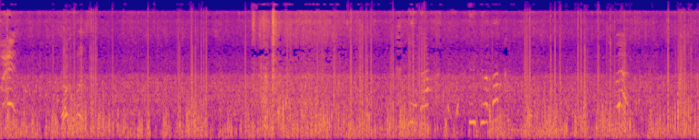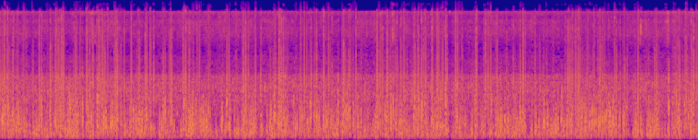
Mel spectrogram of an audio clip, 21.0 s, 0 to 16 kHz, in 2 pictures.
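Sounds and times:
wind buffeting microphone: 0.0 - 20.9
water splashing in pool: 3.7 - 7.8.

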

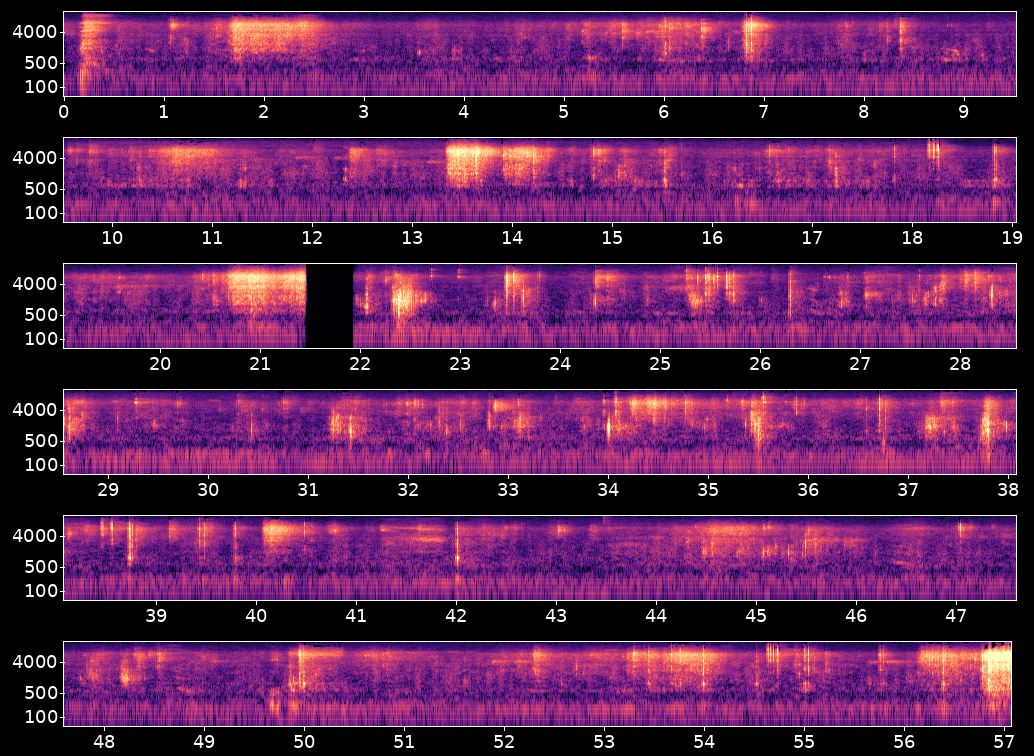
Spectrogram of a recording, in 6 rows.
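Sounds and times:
leaves and twigs crackling: 0.6 - 57.0.

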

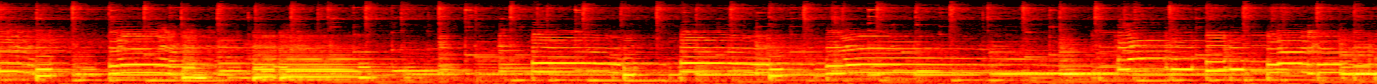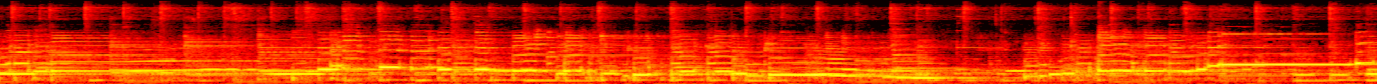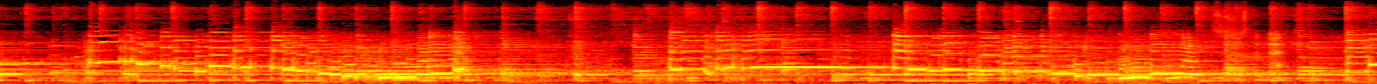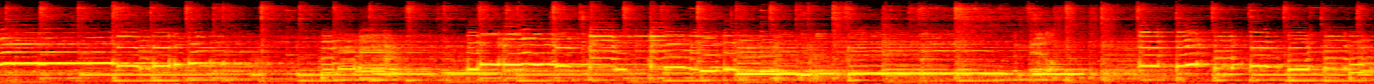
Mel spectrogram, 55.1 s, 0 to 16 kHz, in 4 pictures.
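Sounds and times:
electric guitar blues lead: 0.0 - 55.0.

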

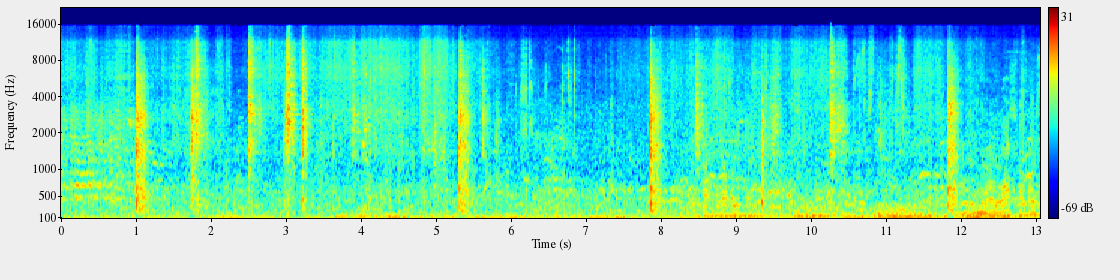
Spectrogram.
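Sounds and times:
utensils and containers clattering: 0.0 - 6.4, 7.8 - 12.3.

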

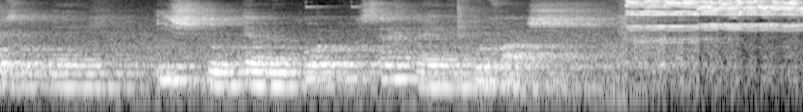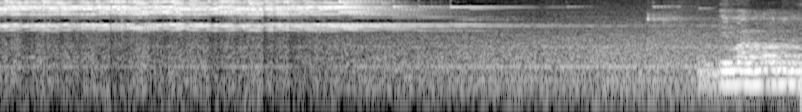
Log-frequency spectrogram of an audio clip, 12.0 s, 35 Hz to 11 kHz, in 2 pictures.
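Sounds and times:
altar bells ringing: 4.6 - 12.0.

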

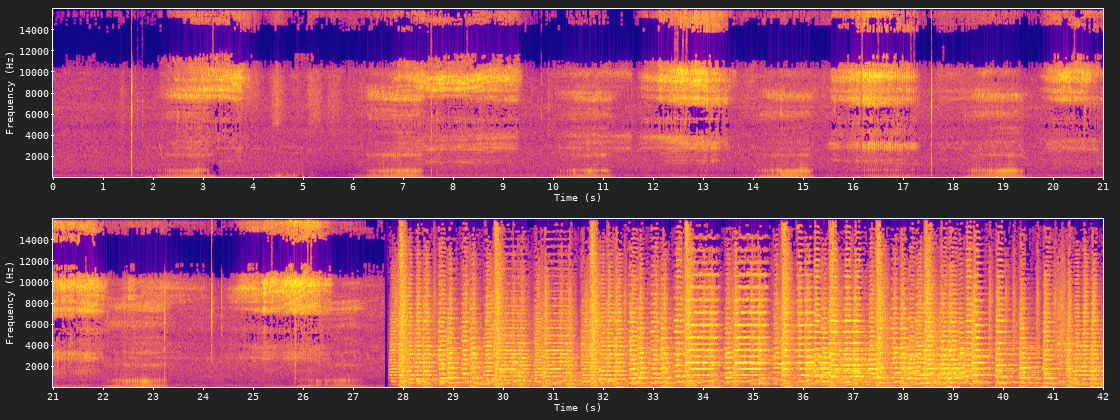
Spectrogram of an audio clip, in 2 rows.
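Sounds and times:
loud deep snore: 2.1 - 4.1, 6.1 - 9.4, 10.0 - 17.4, 18.1 - 23.4, 24.6 - 27.5
softer higher snore: 2.1 - 4.1, 6.2 - 23.7, 24.6 - 27.4.

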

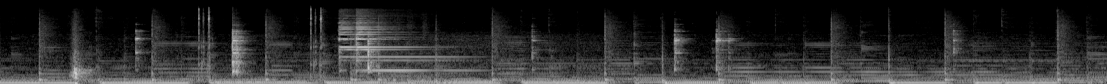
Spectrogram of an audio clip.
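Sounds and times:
quick click: 1.9 - 2.2, 3.1 - 3.4
notification bell ding: 3.4 - 4.9.

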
